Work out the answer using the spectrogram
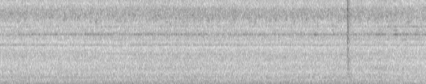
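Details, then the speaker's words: Freezer unit after the original contactor was put back in (nothing wrong with it; customer had tried fixing it himself): steady low compressor hum with even condenser-fan rush, no knocks or rattles; normal running. "got the original contactor put back in there's nothing wrong with it unit's running now you can hear it running"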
